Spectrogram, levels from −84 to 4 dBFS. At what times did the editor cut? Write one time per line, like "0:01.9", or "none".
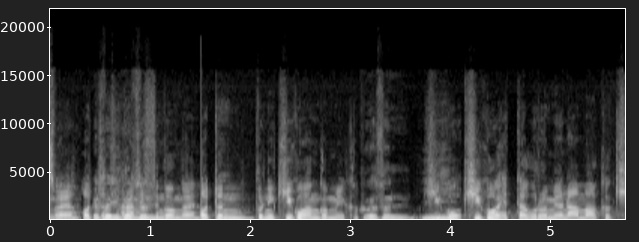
0:01.5
0:03.0
0:04.2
